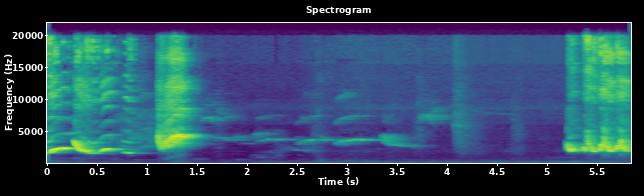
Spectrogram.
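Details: Orange-headed thrush in gacor teler style: loud chattering bursts open and close the passage, with soft thin whistles trailing between them.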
